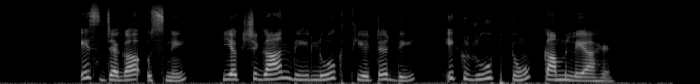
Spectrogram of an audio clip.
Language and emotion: Punjabi, neutral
